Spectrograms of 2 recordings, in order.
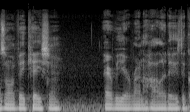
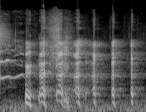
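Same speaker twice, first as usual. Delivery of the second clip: high laugh. Real, not acted. Laughing at sexy voice.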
